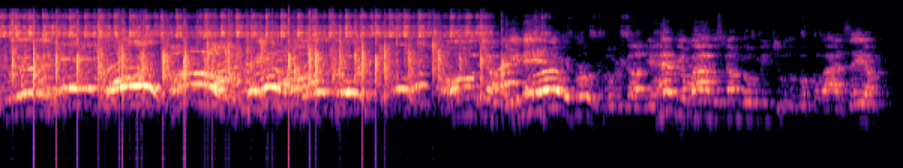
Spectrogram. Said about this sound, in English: Just bless God. We appreciate it. Y'all just give one more hand clap of praise.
